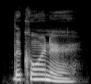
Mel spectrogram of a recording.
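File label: "the corner", English, female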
